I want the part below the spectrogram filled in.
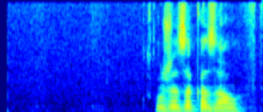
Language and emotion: Russian, neutral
